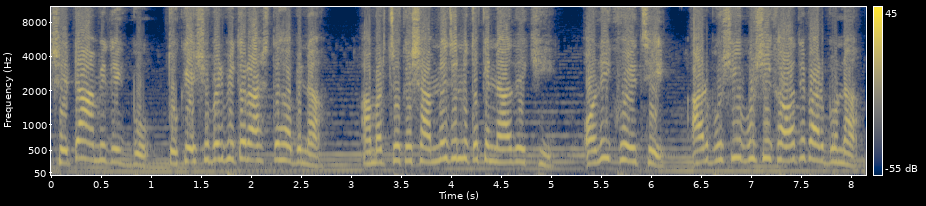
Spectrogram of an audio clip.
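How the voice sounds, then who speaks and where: Cruel village stepmother for a cartoon, female performer. Raised pitch, biting and scolding, music underneath. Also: brisk, lightly acted. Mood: angry, scolding. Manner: harsh, threatening scolding. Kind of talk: cartoon story acting. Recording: music behind the voice.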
